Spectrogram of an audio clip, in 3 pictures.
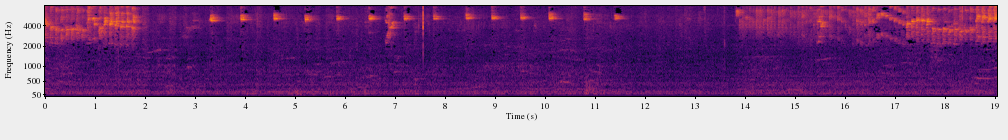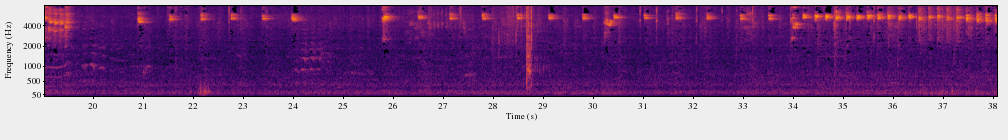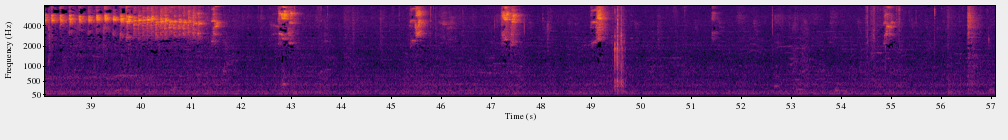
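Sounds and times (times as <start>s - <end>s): bird singing: 13.8s - 19.7s.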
